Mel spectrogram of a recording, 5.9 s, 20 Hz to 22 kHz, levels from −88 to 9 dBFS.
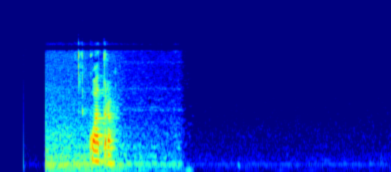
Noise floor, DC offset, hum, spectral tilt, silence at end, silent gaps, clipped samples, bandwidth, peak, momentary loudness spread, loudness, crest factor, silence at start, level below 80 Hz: -70 dBFS; under 0.1%; none; -4 dB/octave; 4.1 s; none; under 0.1%; 9.4 kHz; -2 dBFS; 24 LU; -18 LUFS; 24 dB; 0.65 s; -56 dBFS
